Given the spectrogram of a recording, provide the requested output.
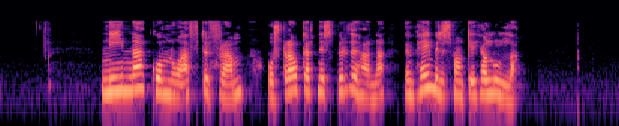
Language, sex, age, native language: Icelandic, female, 60-69, Icelandic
